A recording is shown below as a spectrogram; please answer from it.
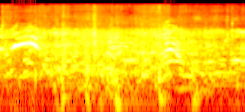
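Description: Water splashing in a swimming pool under a din of overlapping voices, with a loud shout just after the start and another near the end.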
